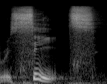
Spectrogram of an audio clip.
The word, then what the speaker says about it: receipt: a correct spelling on receipt it has a silent T I suppose there that caused the discombobulation receipt is our a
